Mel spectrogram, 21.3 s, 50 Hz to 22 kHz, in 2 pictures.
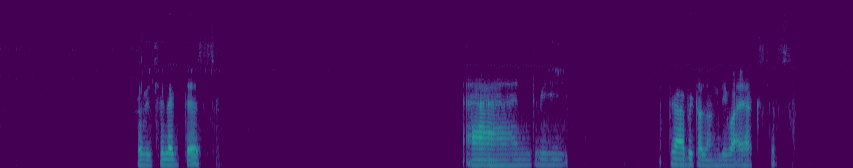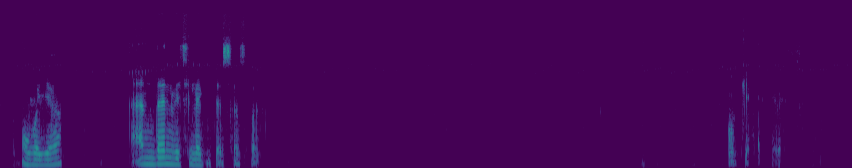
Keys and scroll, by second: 8.1 g, 19.6 ctrl+z.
